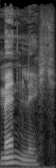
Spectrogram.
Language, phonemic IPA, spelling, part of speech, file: German, /ˈmɛnlɪç/, männlich, adjective, De-männlich.ogg
- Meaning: 1. male 2. manly 3. masculine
